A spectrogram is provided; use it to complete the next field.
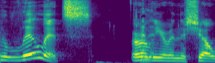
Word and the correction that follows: Lititz: It's Lititz.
